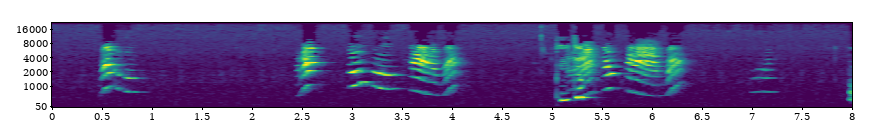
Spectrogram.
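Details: Male Indian ringneck parakeet kept as a pet, talking; phrases include peek-a-boo, give me a kiss, thank you. Bursts of rich, harmonic, wavering syllables come in quick clusters, with one brief click midway and near silence between.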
